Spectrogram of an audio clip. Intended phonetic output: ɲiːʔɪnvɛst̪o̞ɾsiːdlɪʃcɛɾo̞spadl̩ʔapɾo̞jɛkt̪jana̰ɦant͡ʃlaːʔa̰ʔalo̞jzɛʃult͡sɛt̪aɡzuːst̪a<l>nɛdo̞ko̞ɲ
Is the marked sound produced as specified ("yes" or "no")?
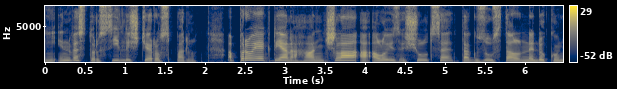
yes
